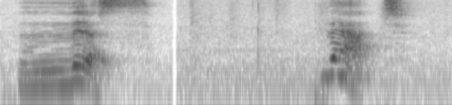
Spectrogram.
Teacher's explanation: The voice begins immediately. You begin the voice and push out the sound. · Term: voiced TH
